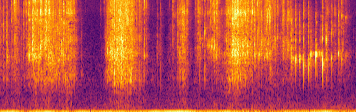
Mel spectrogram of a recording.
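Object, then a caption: Small hollow hexagonal box of thin wooden sticks. Fingertips and nails scratch and rub the walls of a hand-sized, hollow hexagonal box made of thin wooden sticks. The result is dry, bright, crackling rasps that swell and fade in repeated bursts over a steady low hum.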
